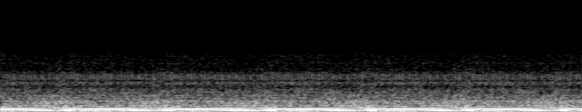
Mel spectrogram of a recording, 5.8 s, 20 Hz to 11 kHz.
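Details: BMW 120d N47 diesel on a cold start: idle surges and sags about once a second without settling for over 2 minutes; fine on a warm restart, scanner shows no helpful codes, cause not yet known.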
